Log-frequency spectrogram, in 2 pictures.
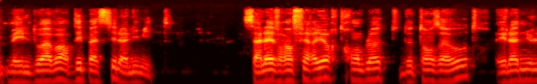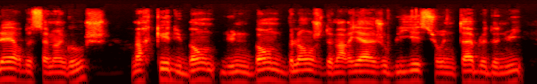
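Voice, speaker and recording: Mellow-voiced man reading a novel. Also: lowish voice. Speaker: narrator. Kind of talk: first-person novel reading.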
